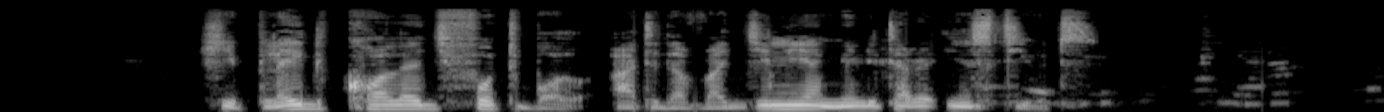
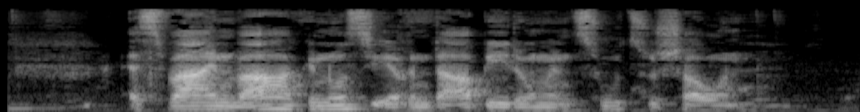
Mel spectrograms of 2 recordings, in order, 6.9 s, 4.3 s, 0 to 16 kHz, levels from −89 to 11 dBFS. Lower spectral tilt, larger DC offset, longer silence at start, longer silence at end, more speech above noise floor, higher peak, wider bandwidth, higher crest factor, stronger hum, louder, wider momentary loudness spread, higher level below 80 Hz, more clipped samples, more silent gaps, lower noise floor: about the same, -4 dB/octave vs -4 dB/octave; neither; first, 1 s vs 0.05 s; first, 1.45 s vs 0.55 s; first, 63 dB vs 27 dB; second, -6 dBFS vs -2 dBFS; about the same, 11.5 kHz vs 11.5 kHz; about the same, 18 dB vs 22 dB; neither; about the same, -24 LUFS vs -23 LUFS; about the same, 12 LU vs 13 LU; second, -68 dBFS vs -56 dBFS; neither; first, 2.98-3.04 s vs none; first, -87 dBFS vs -50 dBFS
